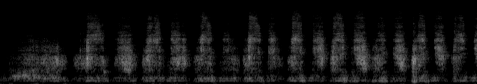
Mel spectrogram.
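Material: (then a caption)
Wax coating. A wooden stick scratches the remaining black wax coating near the edge of a scratch-art paper page with vigorous strokes, building up loose wax crumbs. It makes a dry, bright, raspy scraping: a short continuous rub, then a rapid, rhythmic series of separate back-and-forth strokes centered in the midrange with a hissy high edge.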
